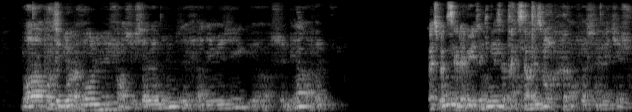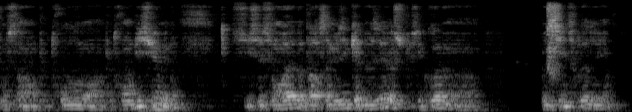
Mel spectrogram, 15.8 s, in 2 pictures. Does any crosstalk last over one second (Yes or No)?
Yes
